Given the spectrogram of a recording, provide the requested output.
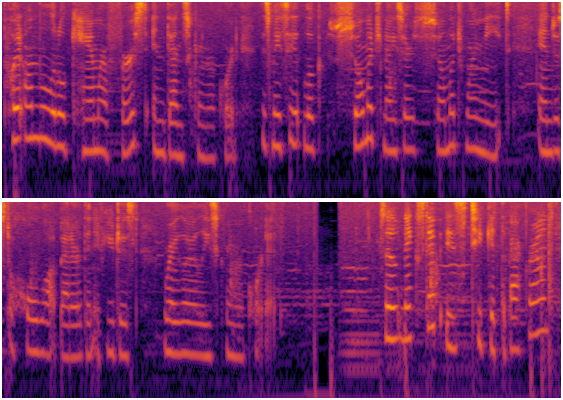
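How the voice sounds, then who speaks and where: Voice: a little fast, darkish tone. A tutorial host speaking through a voice changer that disguises their voice, chatty and full of "like" and "um". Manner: chatty, many "like" and "um" fillers. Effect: voice changer disguising the voice, pitched very high. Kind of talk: casual step-by-step tutorial.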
